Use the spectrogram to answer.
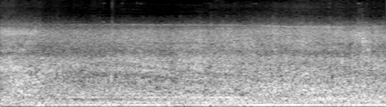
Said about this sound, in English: I swear to God, these rattly trucks, and there's no reason for it that I can think of. Like this particular street, I can't think of a reason why there have been non-stop rattly trucks. Like one of them was carrying logs,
